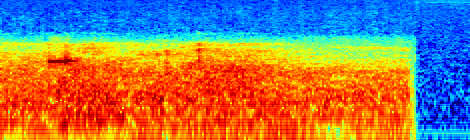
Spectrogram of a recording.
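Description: Near silence: faint telephone-line background hiss during a pause in the call, with one brief faint blip about a quarter second in.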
